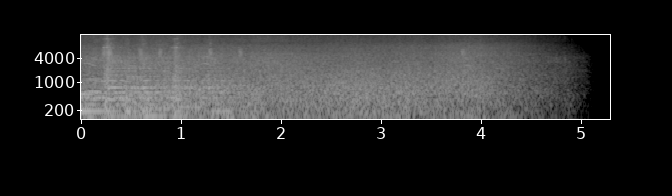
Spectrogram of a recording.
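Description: Ocean waves washing onto a beach make a steady broadband roar, dense at first, then settling into an even surf hiss before fading out near the end.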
